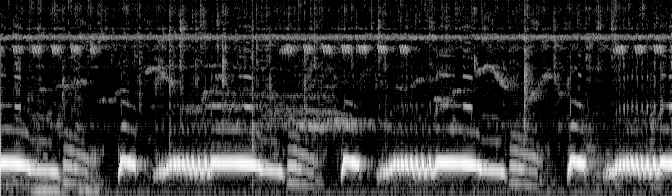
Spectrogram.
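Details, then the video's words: Spotted dove (puter, Balinese kedis kuteh) calling, used as a lure to get other birds singing: short falling notes lead into long, steady, mellow coos, the phrase repeating about every two to three seconds, with a faint high rhythmic ticking behind. "Suara Burung Puter Masteran || suara pancingan"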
